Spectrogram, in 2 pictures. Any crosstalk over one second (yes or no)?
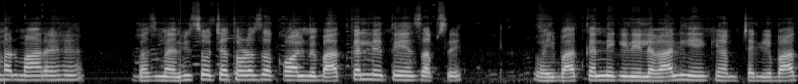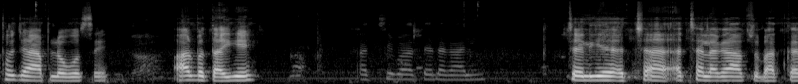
yes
